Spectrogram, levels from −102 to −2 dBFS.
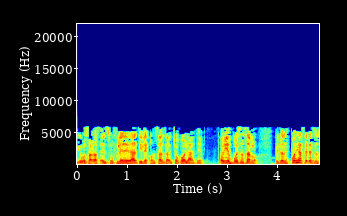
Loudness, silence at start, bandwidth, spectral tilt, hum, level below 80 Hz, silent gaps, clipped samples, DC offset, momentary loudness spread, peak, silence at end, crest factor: -17 LUFS; 0 s; 6.2 kHz; -6 dB/octave; none; -48 dBFS; none; under 0.1%; under 0.1%; 9 LU; 0 dBFS; 0 s; 16 dB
